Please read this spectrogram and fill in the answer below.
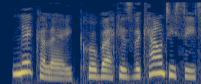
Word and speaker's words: Nicolet: The residents of the town pronounced the final T in Nicole.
